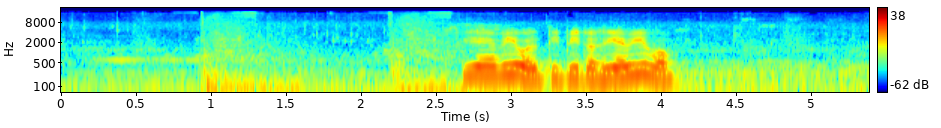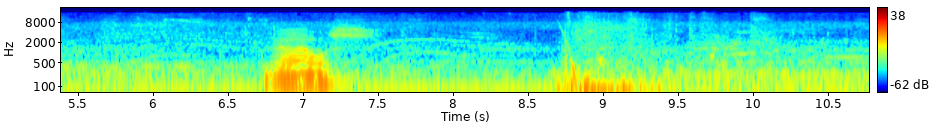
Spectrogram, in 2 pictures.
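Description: A portal gun fires with a sharp electronic zap.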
